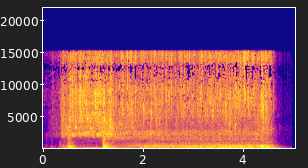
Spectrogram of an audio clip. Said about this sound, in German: Die warme Dusche.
